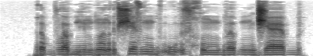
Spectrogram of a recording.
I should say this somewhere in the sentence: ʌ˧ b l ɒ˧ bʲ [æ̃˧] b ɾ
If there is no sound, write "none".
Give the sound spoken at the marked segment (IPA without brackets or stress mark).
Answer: ɛ̃˧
